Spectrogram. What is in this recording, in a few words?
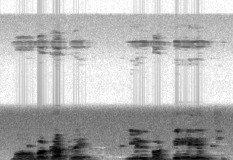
hovercraft, odia; Oriya; ମୋ ହୋବର୍କ୍ରାଫ୍ଟ ରେ ଇଲ୍ ଭର୍ତି ହେଇ ଜାଇଛି।; Mo hobarkrāphṭ re il bharti hei jāichi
